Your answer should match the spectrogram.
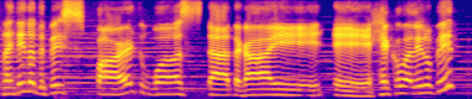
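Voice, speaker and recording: Male comedian interviewee, Chilean Spanish accent, highish voice, casual delivery, music playing behind. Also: animated, measured pace, fairly bright tone. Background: background music.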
